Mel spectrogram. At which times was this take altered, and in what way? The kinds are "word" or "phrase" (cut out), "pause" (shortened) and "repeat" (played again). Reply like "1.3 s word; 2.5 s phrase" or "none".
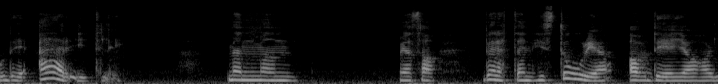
4.0 s phrase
